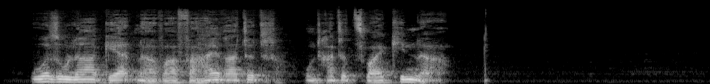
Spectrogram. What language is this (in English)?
German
